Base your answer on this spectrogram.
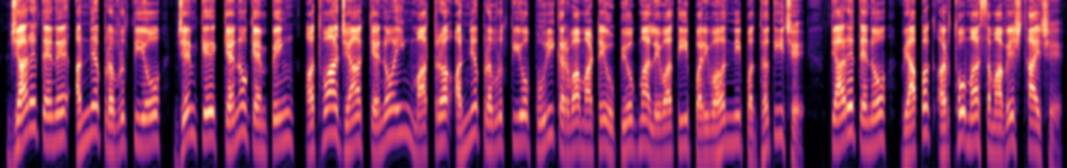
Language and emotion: Gujarati, neutral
